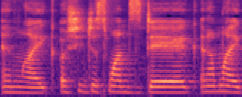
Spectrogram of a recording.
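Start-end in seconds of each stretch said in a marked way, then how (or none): none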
